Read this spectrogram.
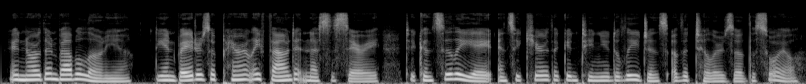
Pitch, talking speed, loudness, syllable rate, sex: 185 Hz, 165 wpm, -17 LUFS, 6.1 syllables/s, female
